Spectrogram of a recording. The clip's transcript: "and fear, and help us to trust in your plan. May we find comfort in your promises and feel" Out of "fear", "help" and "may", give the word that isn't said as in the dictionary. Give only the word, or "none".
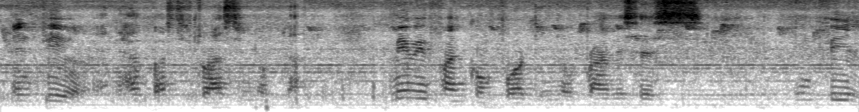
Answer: fear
